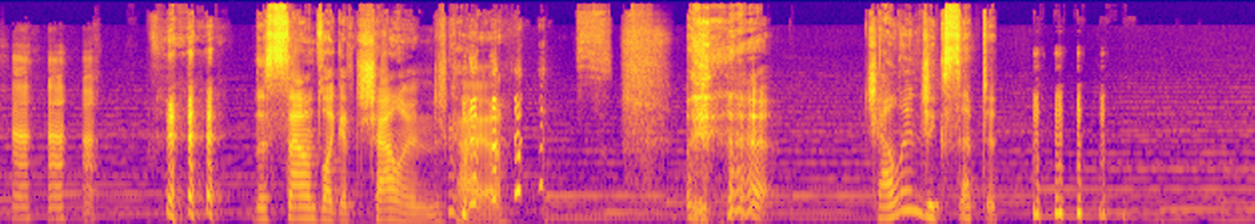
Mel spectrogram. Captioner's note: chuckles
